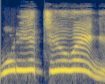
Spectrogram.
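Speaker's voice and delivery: very high, shrill, loud scream. Recounting yelling at Joss while watching, retelling screaming at the screen. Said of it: "you're like screaming, and I'm like doing that to Joss".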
